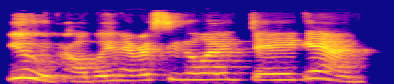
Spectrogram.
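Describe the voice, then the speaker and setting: A woman's voice: a little high, normal speed, a bit bright, natural voice. A woman voicing a furious, bullying headmistress who roars and rants her threats while reading a storybook aloud. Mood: raging. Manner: roaring, ranting threats.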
